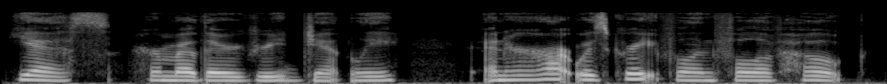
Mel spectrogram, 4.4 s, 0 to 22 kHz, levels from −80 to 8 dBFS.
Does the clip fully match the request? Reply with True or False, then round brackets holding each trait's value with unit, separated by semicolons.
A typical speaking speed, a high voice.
True (190 wpm; 200 Hz)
